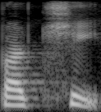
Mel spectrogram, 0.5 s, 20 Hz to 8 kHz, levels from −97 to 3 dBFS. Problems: none marked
